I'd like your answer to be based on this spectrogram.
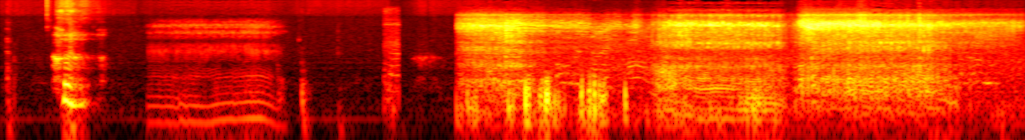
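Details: A woman snoring loudly while asleep.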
